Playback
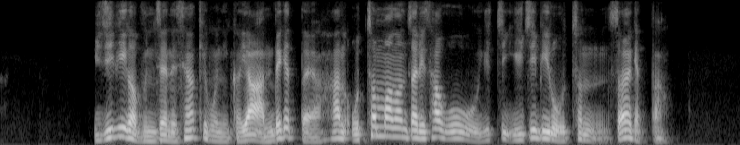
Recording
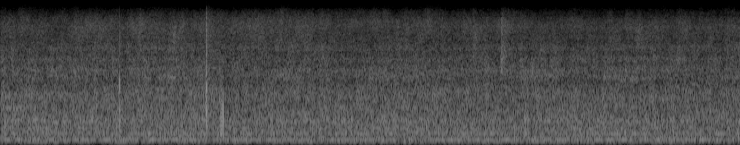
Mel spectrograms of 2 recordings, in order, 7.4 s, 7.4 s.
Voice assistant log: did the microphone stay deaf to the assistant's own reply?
Yes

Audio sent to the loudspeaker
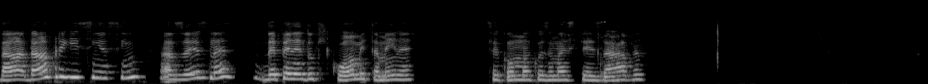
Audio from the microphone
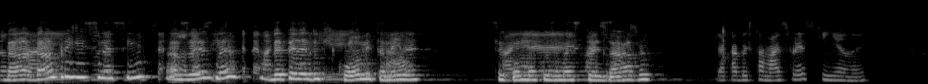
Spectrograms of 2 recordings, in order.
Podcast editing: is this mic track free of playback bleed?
No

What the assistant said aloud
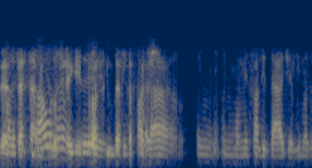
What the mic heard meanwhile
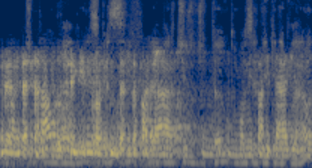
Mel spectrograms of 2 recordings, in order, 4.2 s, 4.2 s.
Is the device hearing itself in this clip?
Yes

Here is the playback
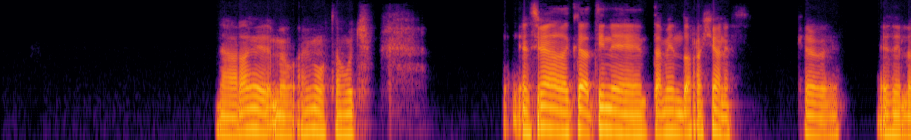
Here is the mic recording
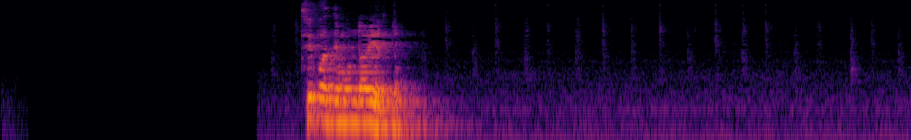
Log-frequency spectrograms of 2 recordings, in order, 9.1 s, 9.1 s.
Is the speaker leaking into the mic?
No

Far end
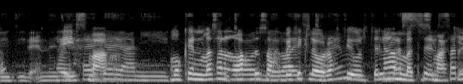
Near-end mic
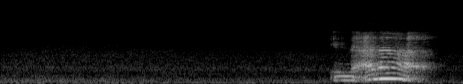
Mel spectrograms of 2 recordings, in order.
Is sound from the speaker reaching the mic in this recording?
No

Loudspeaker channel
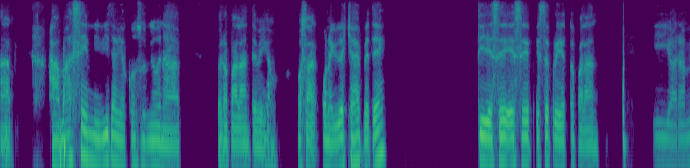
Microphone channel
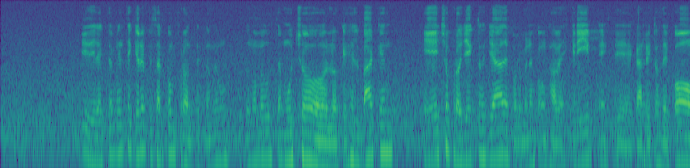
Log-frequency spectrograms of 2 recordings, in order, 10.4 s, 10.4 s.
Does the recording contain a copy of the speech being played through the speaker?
No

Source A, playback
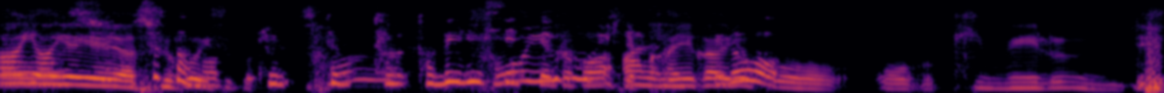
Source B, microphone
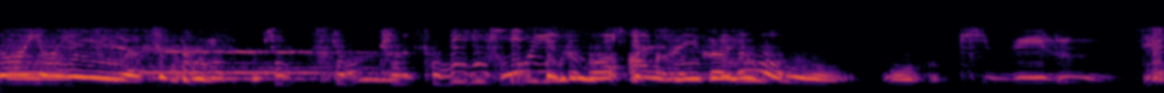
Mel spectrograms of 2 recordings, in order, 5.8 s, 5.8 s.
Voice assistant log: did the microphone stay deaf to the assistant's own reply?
No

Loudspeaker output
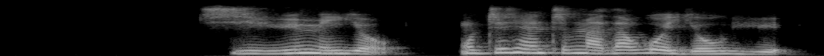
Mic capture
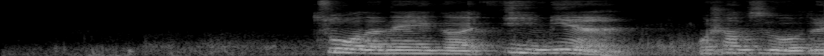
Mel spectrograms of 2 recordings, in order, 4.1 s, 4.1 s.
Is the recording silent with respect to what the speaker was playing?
Yes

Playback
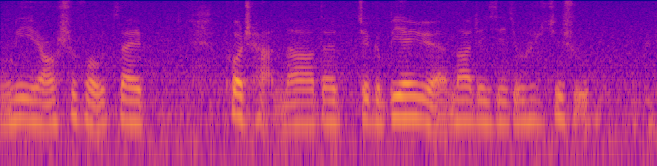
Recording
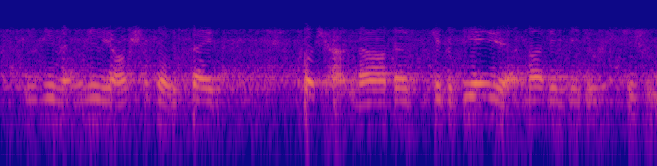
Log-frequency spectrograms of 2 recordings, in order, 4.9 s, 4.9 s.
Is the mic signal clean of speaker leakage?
No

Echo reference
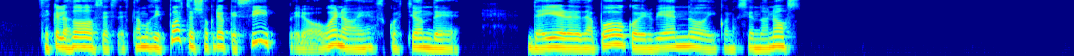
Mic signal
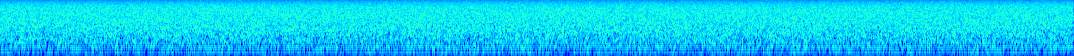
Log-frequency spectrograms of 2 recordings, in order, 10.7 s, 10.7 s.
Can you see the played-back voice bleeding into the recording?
No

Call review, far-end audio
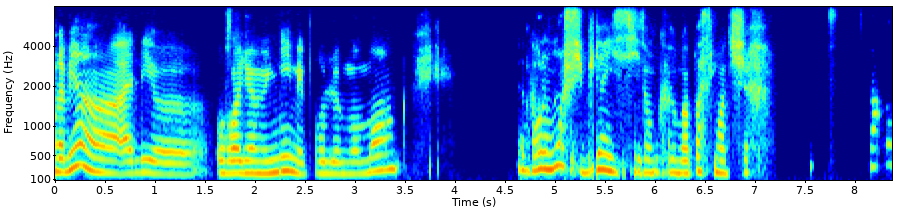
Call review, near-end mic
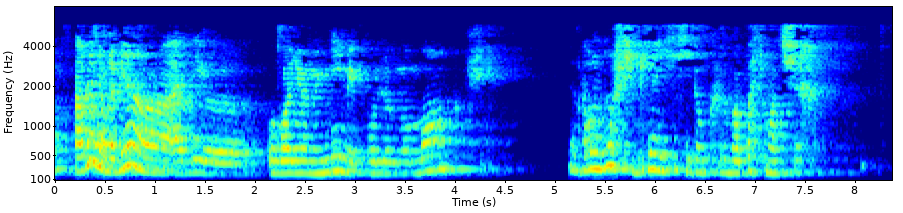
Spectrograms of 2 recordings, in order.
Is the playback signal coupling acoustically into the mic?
Yes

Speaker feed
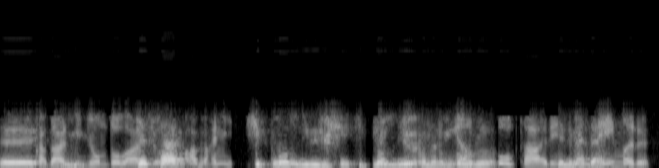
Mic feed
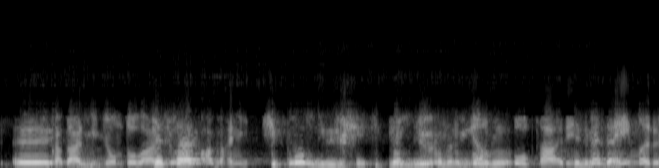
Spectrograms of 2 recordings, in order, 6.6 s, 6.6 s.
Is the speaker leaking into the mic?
Yes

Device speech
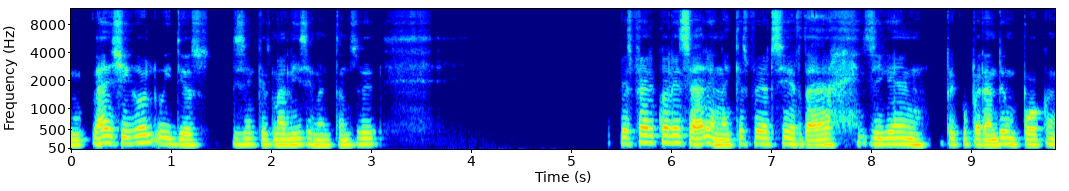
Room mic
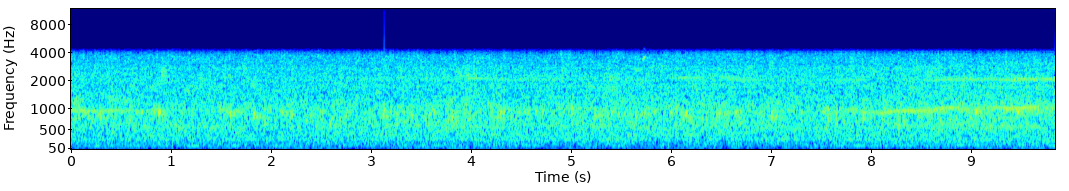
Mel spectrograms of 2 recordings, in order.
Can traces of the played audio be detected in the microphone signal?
No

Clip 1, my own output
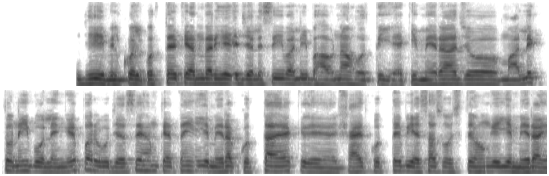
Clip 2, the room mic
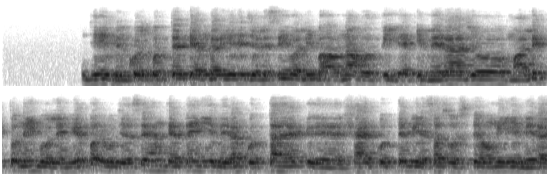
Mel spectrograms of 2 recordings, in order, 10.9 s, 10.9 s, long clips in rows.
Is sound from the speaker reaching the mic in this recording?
Yes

